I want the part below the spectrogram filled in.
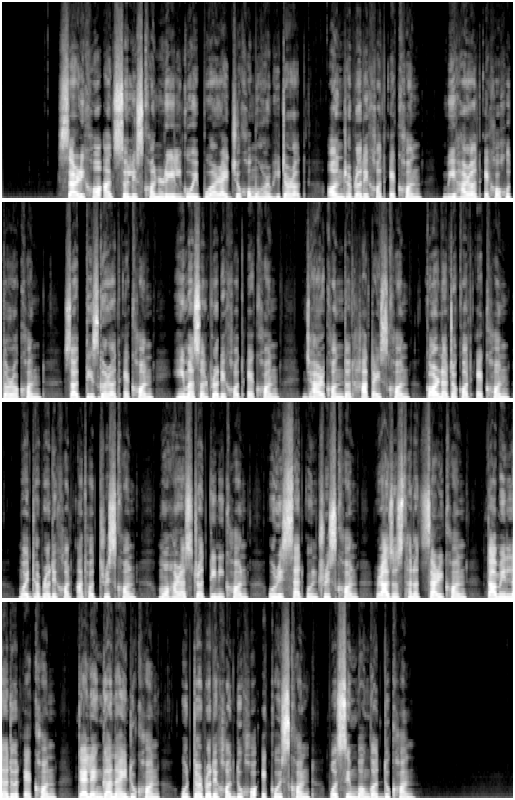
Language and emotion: Assamese, neutral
